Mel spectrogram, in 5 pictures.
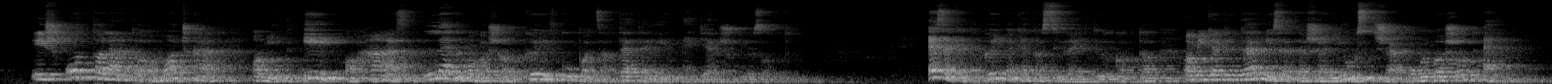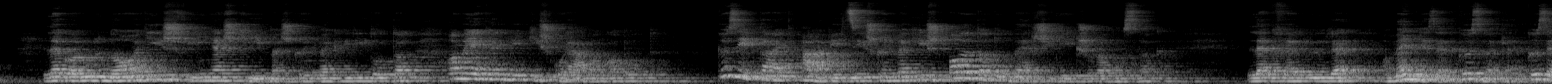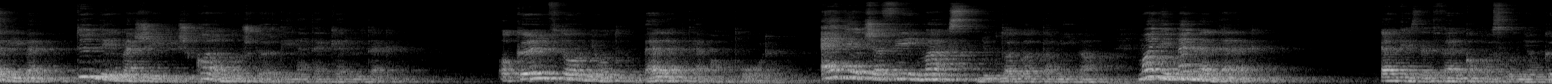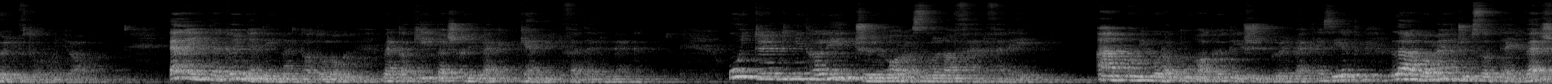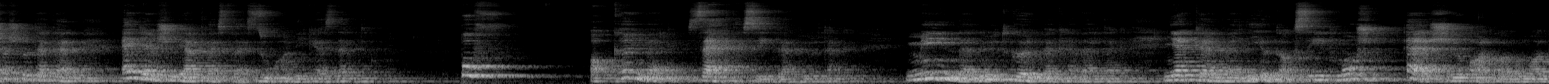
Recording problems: room echo; strong; dies away in 1.4 s
off-mic speech; far

